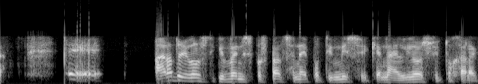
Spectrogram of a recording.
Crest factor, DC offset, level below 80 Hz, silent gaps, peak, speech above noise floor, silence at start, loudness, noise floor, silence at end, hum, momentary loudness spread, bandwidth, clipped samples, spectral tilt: 14 dB; under 0.1%; -60 dBFS; none; 0 dBFS; 44 dB; 0 s; -13 LUFS; -58 dBFS; 0 s; none; 7 LU; 12 kHz; 0.2%; -4 dB/octave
